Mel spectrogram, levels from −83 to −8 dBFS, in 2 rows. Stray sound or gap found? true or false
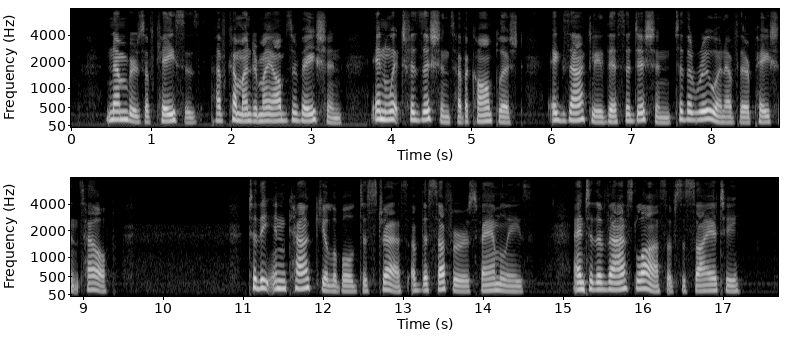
false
